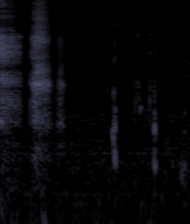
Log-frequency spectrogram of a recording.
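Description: Two short, breathy exhalations from a person, about half a second apart, followed by faint scattered clicks.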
